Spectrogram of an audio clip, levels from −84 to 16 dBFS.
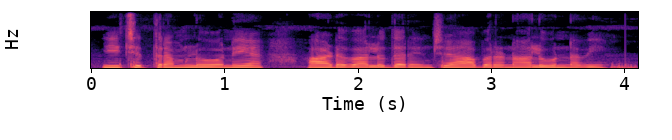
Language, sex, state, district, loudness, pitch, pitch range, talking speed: Telugu, female, Telangana, Hyderabad, -15 LUFS, 205 Hz, 195-215 Hz, 85 wpm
